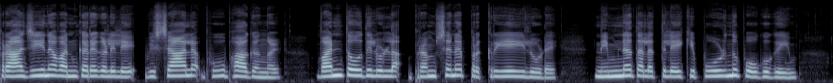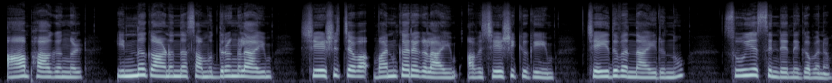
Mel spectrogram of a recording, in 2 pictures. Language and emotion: Malayalam, neutral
